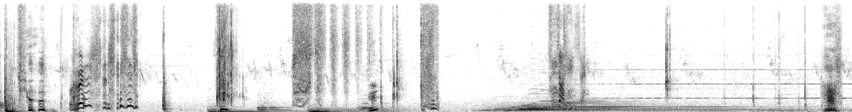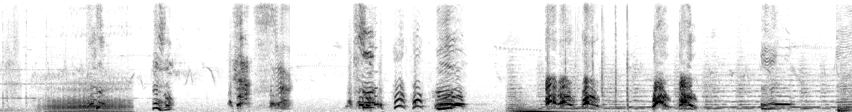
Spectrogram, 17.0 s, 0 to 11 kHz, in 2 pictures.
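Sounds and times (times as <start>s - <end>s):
cartoon dog barking and yipping: 12.0s - 13.3s, 14.0s - 15.5s.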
